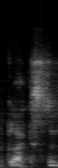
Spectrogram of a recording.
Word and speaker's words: Blackistons: Am I actually pronouncing that correctly? Yes, you are. Yeah, Blackistons Chambers.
